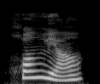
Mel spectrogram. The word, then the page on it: 荒凉: huāng liáng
